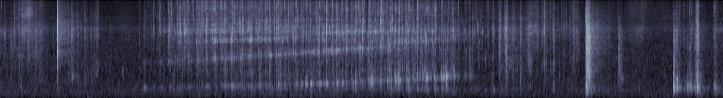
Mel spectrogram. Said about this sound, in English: and simply add water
